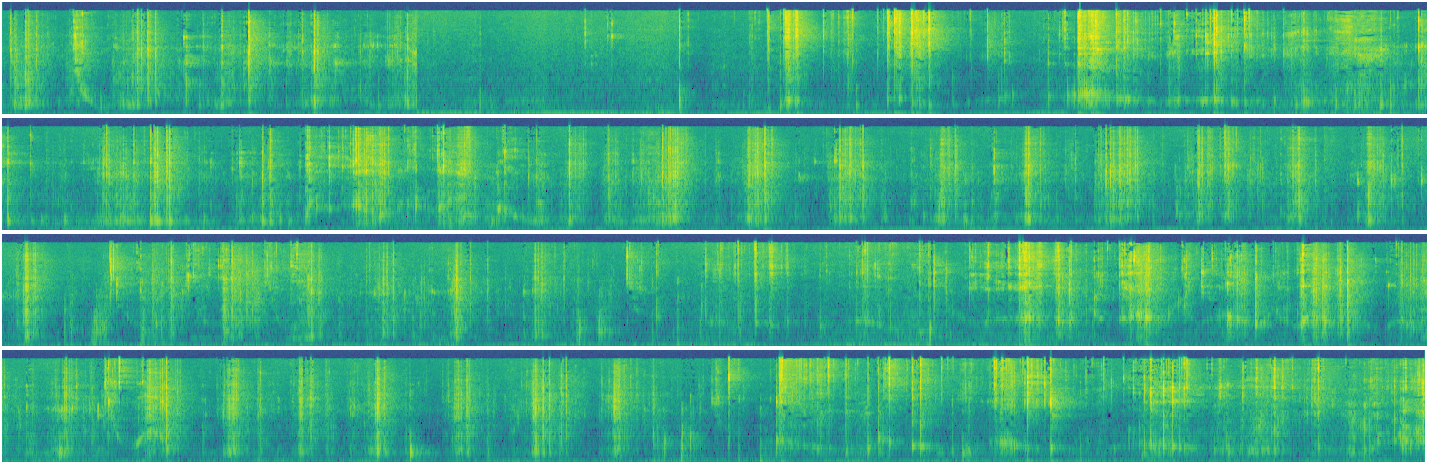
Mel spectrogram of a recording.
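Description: Close-miked chewing and crunching of tanghulu, candied fruit whose hard sugar shell cracks between the teeth in many quick, irregular crisp snaps.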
